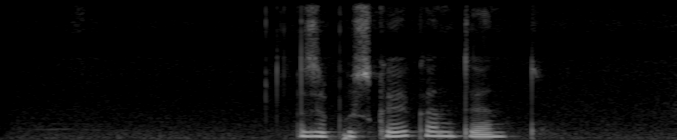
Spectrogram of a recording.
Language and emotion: Russian, neutral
